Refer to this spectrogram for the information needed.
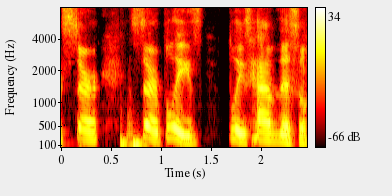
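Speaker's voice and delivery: put-on trembling, pleading voice. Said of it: "He's literally just shaking like this".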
